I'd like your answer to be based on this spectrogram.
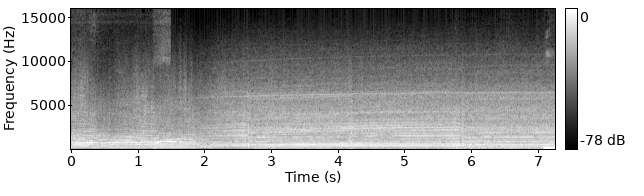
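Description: Race car engines in a racing video game, a continuous loud high-revving drone with shifting pitch as cars run close by; faint talk may sit underneath.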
